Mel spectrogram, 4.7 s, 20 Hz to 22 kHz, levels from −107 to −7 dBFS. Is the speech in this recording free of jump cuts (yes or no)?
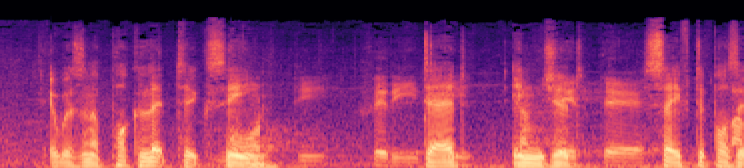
no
